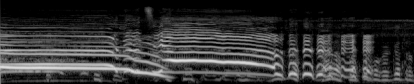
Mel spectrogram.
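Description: Two high voices shrieking together in long, held cries, then one more long shriek that falls away at its end, followed by quick bursts of laughter. These are excited shrieks as the wedged canoe rocks free of the rock.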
